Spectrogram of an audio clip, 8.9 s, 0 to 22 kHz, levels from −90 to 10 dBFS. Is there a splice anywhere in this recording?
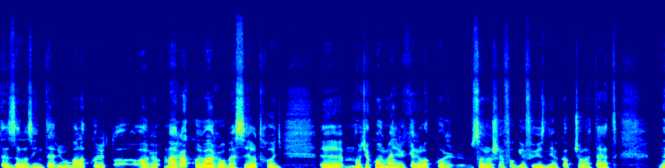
yes; 1 cut; at 2.2 s

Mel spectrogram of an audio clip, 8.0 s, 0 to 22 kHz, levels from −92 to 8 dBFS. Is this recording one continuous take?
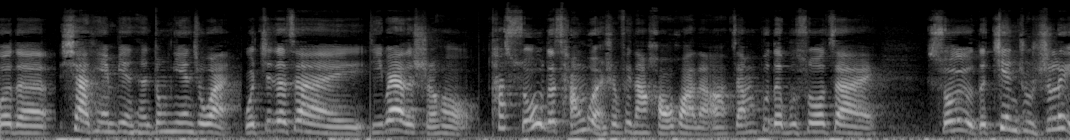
yes; 0 cuts

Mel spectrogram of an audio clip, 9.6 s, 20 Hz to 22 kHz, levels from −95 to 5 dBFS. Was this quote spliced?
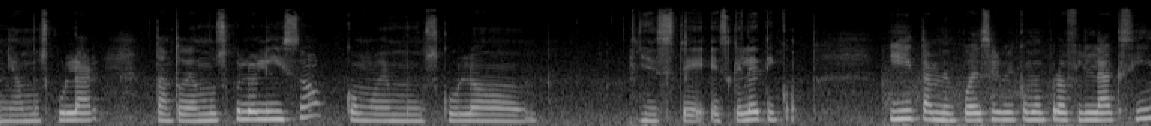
yes; 1 cut; at 7.3 s

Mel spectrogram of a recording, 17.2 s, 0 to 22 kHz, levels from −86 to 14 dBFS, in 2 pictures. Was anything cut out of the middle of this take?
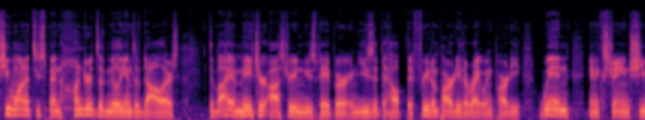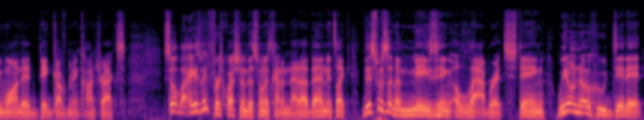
no; 0 cuts

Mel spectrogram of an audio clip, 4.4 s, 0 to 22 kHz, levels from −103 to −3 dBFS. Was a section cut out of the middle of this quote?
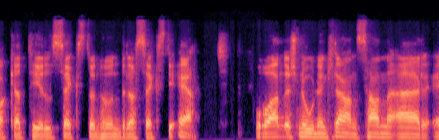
yes; 1 cut; at 2.5 s

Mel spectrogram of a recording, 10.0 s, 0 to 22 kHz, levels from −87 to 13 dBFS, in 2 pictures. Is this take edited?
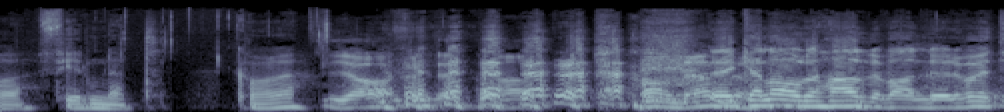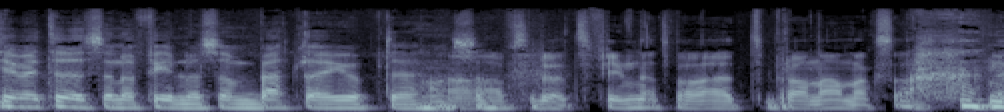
no; 0 cuts

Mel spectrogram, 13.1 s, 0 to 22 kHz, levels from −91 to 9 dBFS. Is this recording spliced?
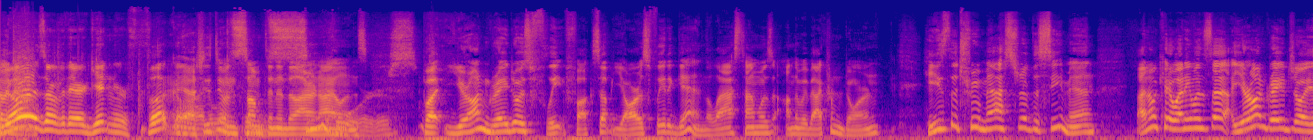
no; 0 cuts

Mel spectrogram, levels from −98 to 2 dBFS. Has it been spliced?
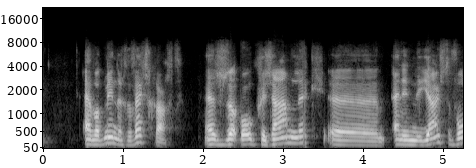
yes; 1 cut; at 1.9 s

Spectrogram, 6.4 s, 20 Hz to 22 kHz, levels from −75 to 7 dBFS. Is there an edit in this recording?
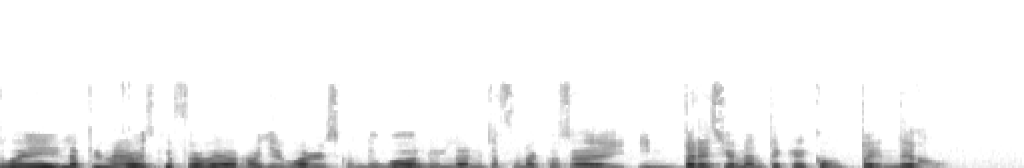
no; 0 cuts

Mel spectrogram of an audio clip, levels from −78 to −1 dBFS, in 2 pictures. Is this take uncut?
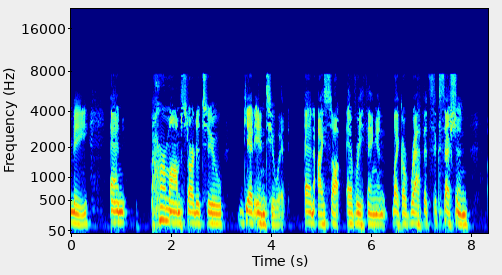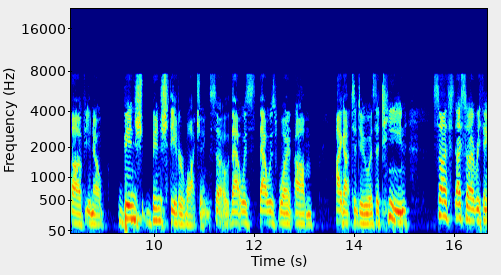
yes; 0 cuts

